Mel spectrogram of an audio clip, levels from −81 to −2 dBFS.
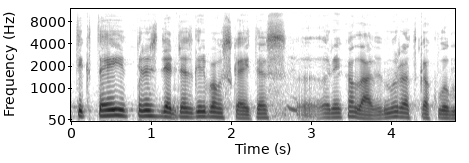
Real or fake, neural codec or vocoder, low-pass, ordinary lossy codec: real; none; 10.8 kHz; Opus, 64 kbps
